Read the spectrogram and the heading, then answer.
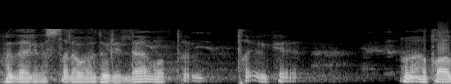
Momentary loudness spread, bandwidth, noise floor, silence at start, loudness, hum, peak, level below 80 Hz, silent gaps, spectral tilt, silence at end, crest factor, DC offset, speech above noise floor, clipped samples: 11 LU; 6 kHz; -45 dBFS; 0 s; -17 LUFS; none; 0 dBFS; -44 dBFS; none; -9.5 dB/octave; 0 s; 16 dB; under 0.1%; 29 dB; 0.1%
